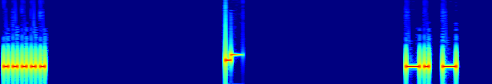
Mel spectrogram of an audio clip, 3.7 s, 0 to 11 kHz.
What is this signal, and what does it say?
Morse code, heard as a keyed tone, about 36 wpm, spaced as for 3 wpm, 700 Hz. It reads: 5N T
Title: Common Cut Numbers - 2-Digit 35wpm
